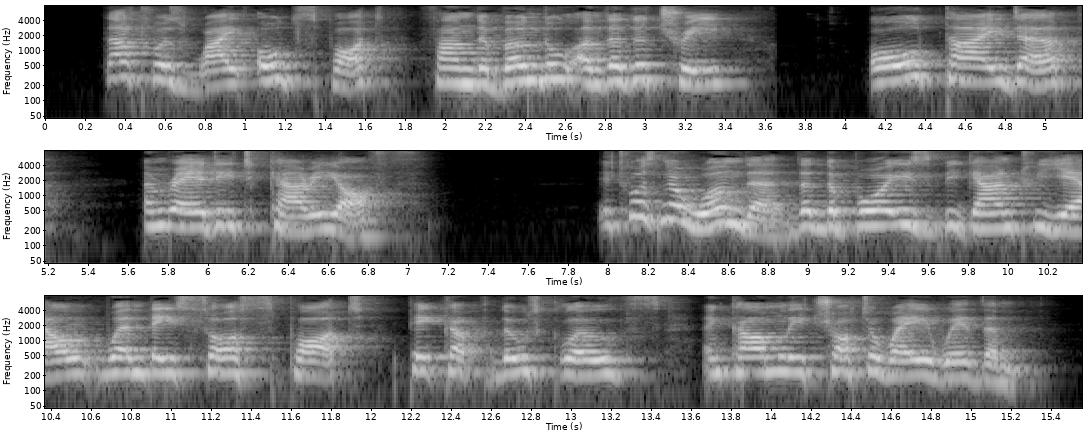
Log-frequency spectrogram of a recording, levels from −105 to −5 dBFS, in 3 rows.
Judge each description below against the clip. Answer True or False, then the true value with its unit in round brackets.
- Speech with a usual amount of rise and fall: False (2.3 semitones)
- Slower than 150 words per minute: False (165 wpm)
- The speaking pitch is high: True (235 Hz)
